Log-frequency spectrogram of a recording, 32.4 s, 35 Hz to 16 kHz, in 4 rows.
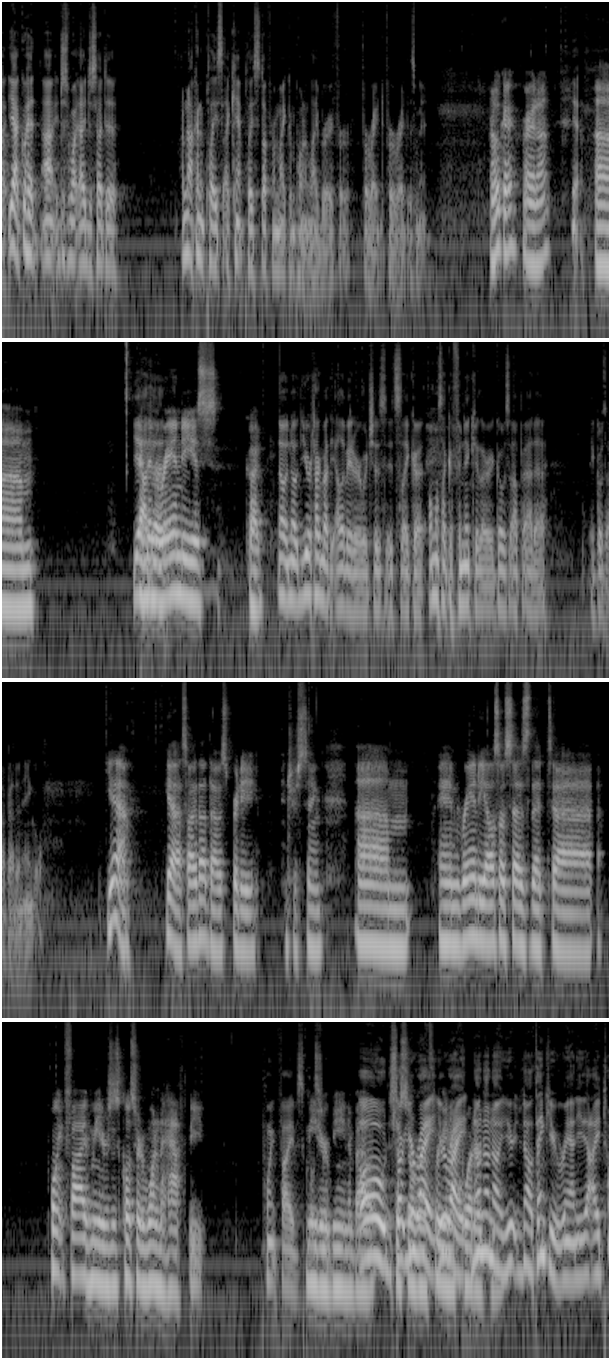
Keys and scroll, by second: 12.9 space, 17.5 super+g.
